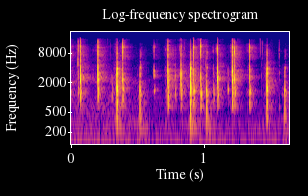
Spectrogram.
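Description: Rapid typing on a computer keyboard, a quick run of crisp clicky keystrokes in an uneven rhythm, with no voices.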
